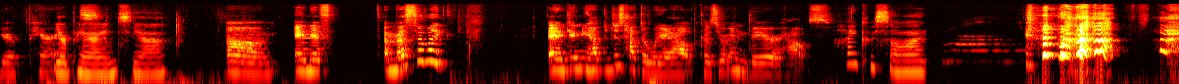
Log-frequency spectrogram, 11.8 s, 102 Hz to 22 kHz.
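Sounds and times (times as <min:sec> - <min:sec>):
speech: 0:00.0 - 0:04.8, 0:05.5 - 0:09.4, 0:10.2 - 0:10.9
cat meowing: 0:09.4 - 0:10.2.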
